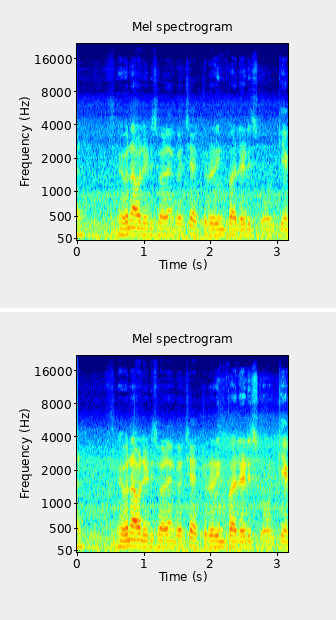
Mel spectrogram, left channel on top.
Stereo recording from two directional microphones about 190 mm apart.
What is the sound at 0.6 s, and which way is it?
Speech, 35° right (ahead or behind).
